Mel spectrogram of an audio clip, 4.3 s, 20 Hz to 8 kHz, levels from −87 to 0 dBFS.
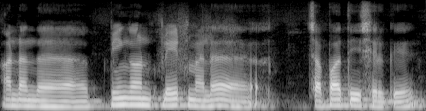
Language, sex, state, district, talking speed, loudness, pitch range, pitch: Tamil, male, Tamil Nadu, Nilgiris, 100 wpm, -17 LUFS, 100-125 Hz, 115 Hz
